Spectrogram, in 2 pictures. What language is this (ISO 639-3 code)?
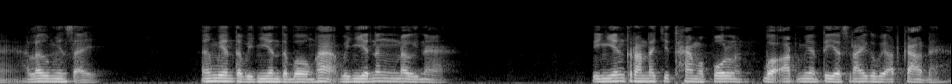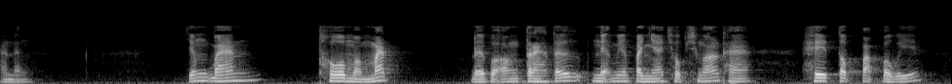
vie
